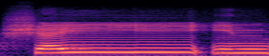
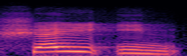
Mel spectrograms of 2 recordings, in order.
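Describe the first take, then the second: First: The vowel glide is stretched out long. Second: The vowel glide is quick and short. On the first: The speaker calls it wrong. "शई इन भी गलत है, लंबा भी नहीं करना" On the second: The speaker calls it right. "मारूफ पढ़ना है"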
